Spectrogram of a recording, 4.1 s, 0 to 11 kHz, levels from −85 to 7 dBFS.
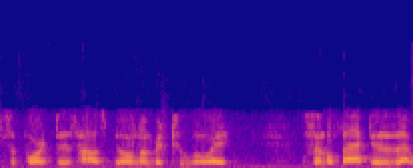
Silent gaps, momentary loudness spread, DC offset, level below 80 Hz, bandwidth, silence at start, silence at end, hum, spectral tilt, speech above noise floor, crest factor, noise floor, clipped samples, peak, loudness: none; 8 LU; under 0.1%; -66 dBFS; 4.1 kHz; 0 s; 0 s; none; -6.5 dB/octave; 26 dB; 14 dB; -50 dBFS; under 0.1%; -12 dBFS; -25 LUFS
